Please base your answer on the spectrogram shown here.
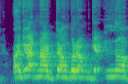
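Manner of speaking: petulant tantrum outburst. Describing a boxer's reaction after being knocked down: imitating Berlanga's tantrum. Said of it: "That's like a tantrum".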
